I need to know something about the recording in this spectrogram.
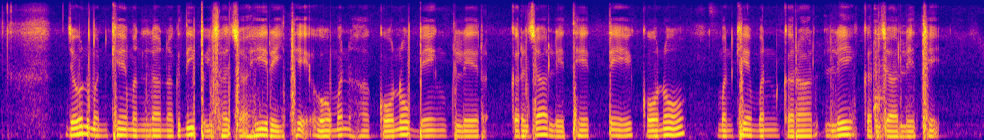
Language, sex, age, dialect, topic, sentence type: Chhattisgarhi, male, 18-24, Western/Budati/Khatahi, banking, statement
